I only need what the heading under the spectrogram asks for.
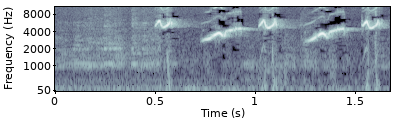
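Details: Cinereous tit giving a lively fighter-style song meant to provoke other birds into answering: five sharp, high whistled notes in quick succession, some sweeping upward, over a faint low hum.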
